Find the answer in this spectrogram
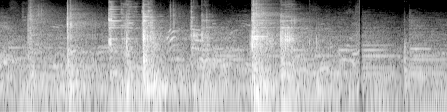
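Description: Steel ball dropped onto metal ladles, bouncing and clanking several times with a short ring after each strike.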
